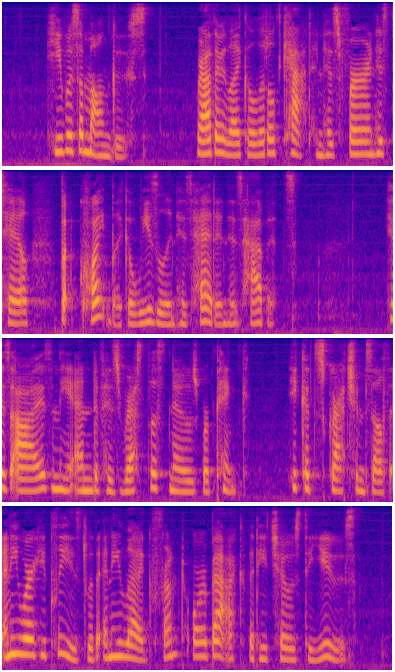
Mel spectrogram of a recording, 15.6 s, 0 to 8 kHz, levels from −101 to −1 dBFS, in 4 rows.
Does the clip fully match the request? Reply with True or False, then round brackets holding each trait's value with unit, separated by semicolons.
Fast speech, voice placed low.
False (210 wpm; 215 Hz)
